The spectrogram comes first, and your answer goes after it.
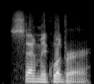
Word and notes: semiquaver: American English

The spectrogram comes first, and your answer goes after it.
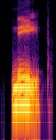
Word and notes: neep: American English

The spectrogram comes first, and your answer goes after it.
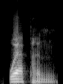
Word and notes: weapon: American English

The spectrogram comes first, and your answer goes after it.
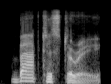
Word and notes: baptistery: British English

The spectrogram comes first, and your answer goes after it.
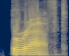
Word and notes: bereft: American English

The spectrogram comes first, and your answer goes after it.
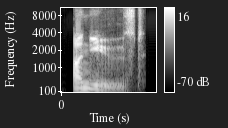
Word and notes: unused: British English

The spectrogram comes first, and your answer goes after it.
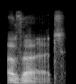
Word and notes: avert: British English

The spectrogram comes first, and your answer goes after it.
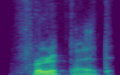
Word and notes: frippet: American English

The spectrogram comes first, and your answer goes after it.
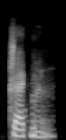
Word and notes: trackman: Indian

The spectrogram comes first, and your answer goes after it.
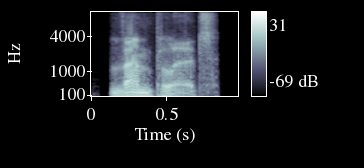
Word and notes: vamplate: British English

